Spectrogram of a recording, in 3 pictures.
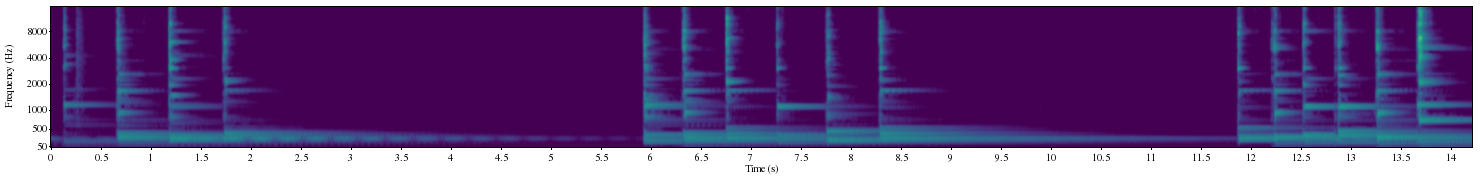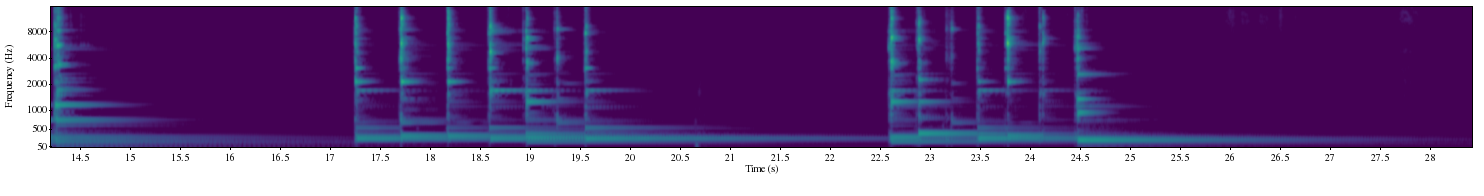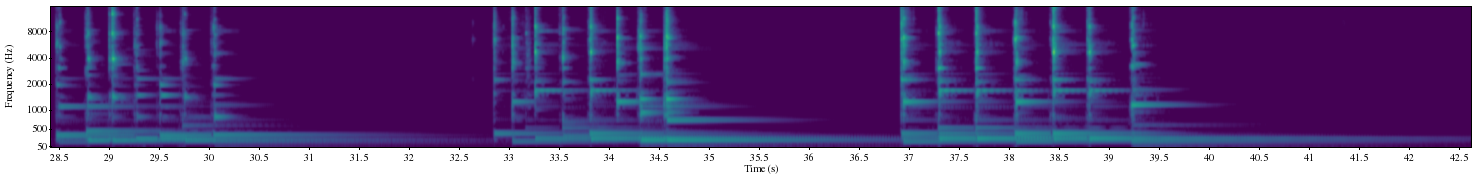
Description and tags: Phrases sampled from a thumb piano on loan, with a close field Sony D50.
d50, instrumental, kalimba, loop, phrase, sample-pack, stereo, thumb-piano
